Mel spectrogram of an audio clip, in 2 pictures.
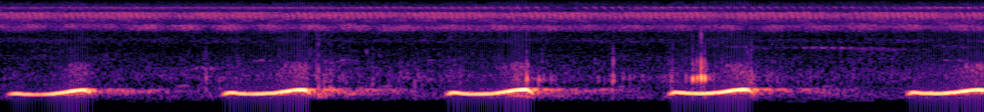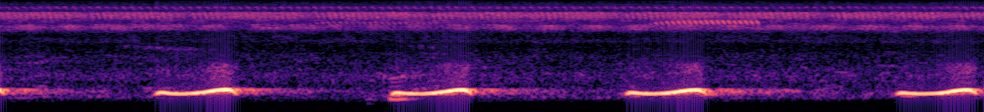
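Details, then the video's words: Brown hawk owl calling at night: a soft, rising hoot near the same pitch, repeated about once a second in a steady series, over a constant high insect hum. "কাল পেঁচার ডাক | Brown Hawk Owl Horror Sound at Night | Hawk Owl Call"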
